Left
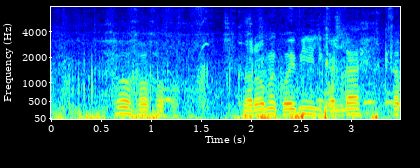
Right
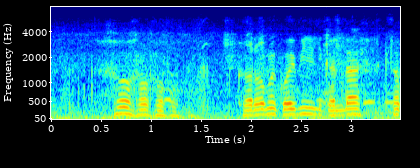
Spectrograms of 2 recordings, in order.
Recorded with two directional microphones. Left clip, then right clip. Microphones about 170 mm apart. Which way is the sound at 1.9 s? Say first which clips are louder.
Right 1 dB; 20° left (ahead or behind).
